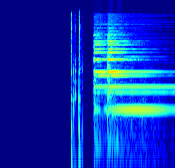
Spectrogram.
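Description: Sound effects of a subscribe-button animation: a quick double mouse click just before a second in, then a notification bell struck twice close together, its ringing tones fading slowly.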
